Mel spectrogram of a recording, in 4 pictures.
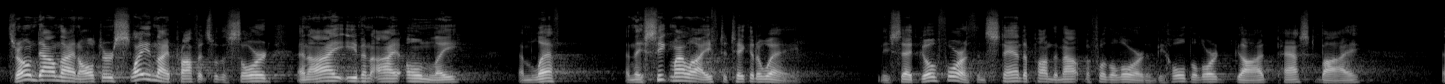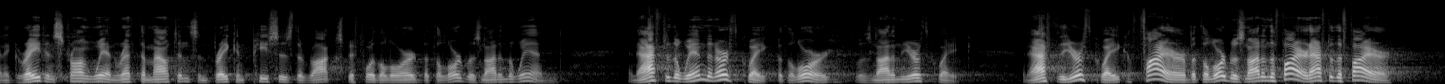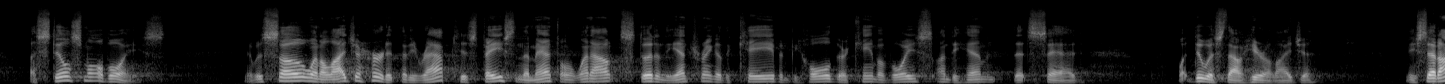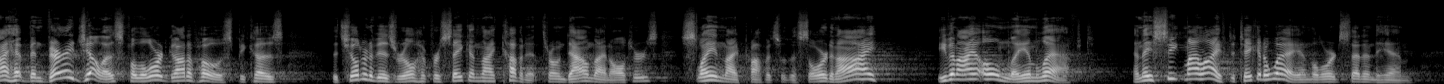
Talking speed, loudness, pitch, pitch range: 210 wpm, -23 LUFS, 140 Hz, 115-175 Hz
